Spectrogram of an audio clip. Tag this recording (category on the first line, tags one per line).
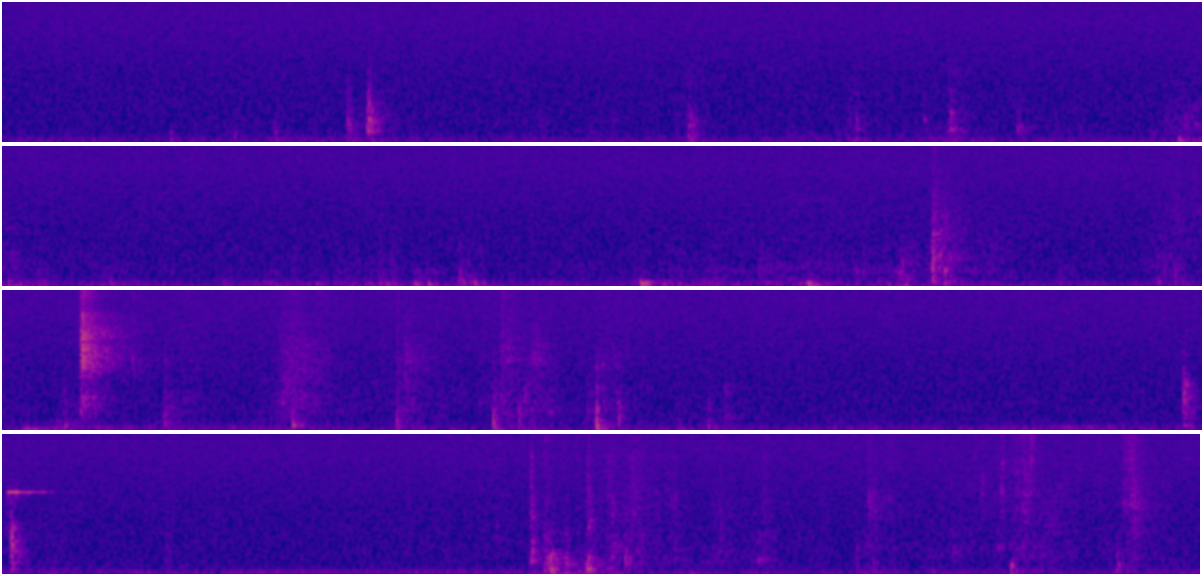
Soundscapes > Other
automobile
car
CarEngine
drive
engine
motor
vehicle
